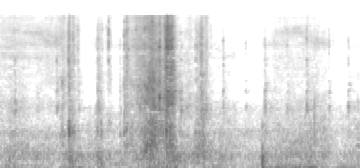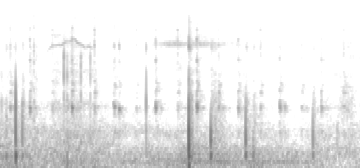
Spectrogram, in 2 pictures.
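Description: Faint handling sounds: a short rustle about a second and a half in, and scattered light clicks and taps as a diecast model car is moved and set down on a slot-car track.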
